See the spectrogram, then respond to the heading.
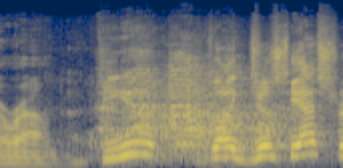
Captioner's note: cheers and applause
